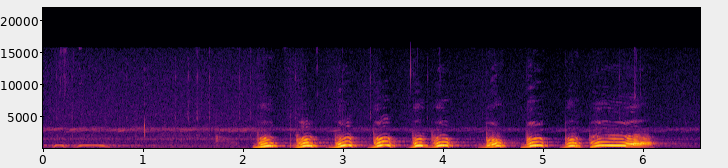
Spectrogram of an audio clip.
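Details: Barred owl lured closer by a person calling to it: a few soft hoots, then a loud rhythmic burst of about ten strong arched hoots, ending in a drawn-out wavering note.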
